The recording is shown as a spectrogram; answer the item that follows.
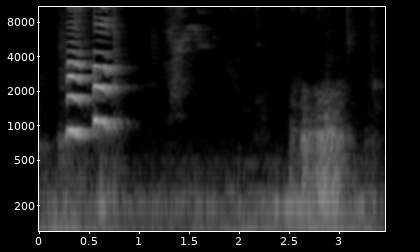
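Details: Japanese Chin 'singing songs' with two brief, high-pitched, clearly tonal whining yelps in quick succession, followed by a softer, rough, murmuring vocal sound.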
